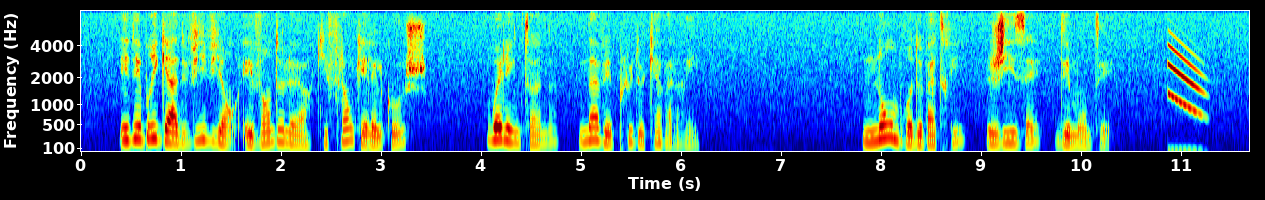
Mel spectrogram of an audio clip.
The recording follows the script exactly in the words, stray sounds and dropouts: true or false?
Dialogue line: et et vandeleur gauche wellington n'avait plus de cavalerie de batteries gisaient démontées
false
